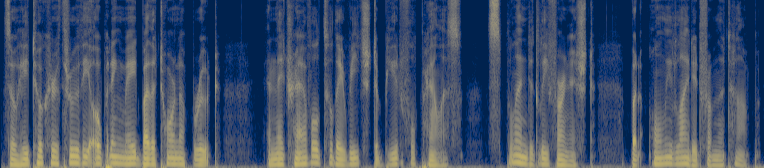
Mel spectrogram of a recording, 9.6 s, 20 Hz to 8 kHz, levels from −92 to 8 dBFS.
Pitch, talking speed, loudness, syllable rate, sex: 95 Hz, 190 wpm, -22 LUFS, 5.6 syllables/s, male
